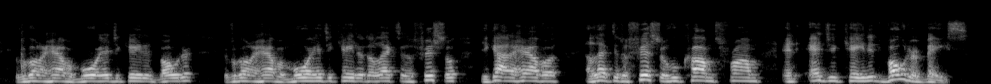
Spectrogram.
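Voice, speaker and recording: A man with an American accent talks at a very fast pace, fairly high in pitch, with ordinary pitch variation. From East St. Louis, Illinois. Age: 70s. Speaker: former mayor. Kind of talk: podcast interview.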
